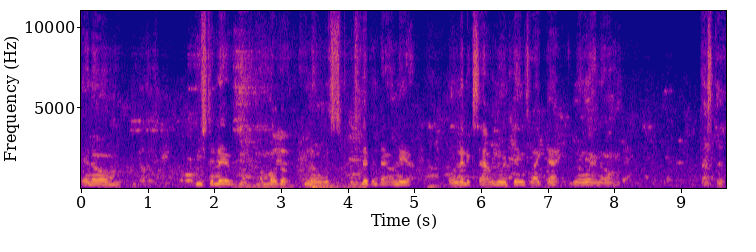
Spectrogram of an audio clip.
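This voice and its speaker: Amid noticeable background noise, a man with a fairly high pitch speaks at a moderate pace with fairly even intonation and long, frequent pauses. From New York, Harlem. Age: 60s. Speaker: interviewee. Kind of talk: casual interview.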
